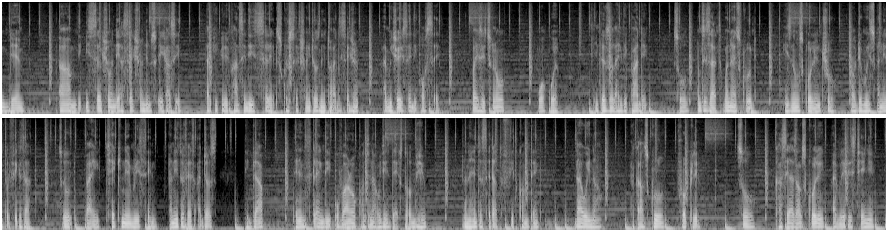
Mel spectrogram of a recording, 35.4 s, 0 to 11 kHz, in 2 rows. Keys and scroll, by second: 19.6 Right, 20.2 0, 20.4 Return.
